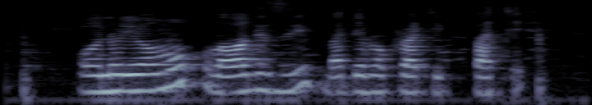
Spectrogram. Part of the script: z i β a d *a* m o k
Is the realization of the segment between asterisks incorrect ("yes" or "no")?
yes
